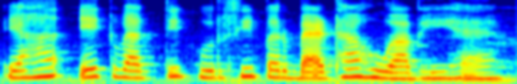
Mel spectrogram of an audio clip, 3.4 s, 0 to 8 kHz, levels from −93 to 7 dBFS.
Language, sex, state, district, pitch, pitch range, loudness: Hindi, female, Jharkhand, Garhwa, 250 Hz, 225-280 Hz, -14 LUFS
